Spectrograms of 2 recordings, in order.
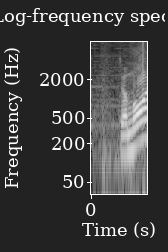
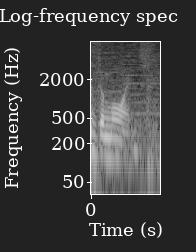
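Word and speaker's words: Des Moines: cuz they play hockey de Mo Iowa is De Mo or de Mo de Mo the S is silent like a PE in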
